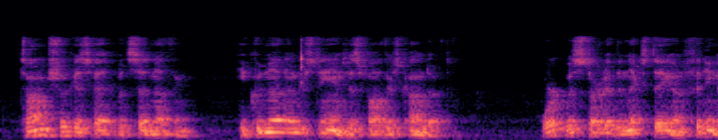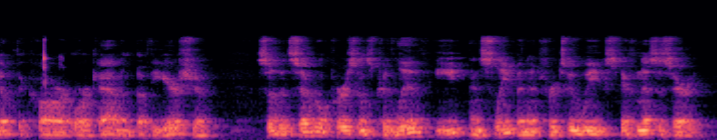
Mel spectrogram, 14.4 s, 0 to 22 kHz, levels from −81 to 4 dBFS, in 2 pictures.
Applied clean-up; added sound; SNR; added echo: none; Cutlery, silverware; 15 dB; reverberation time 0.9 s.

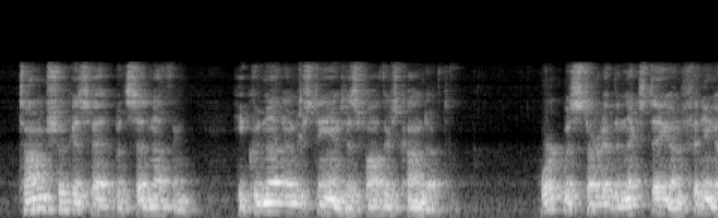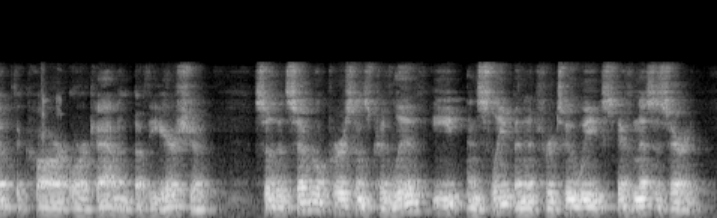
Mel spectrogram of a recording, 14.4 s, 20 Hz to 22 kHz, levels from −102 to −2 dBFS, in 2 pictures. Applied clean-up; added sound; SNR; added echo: neural separator model SepFormer DNS4.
